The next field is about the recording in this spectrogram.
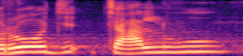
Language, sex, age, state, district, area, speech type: Gujarati, female, 45-60, Gujarat, Amreli, urban, spontaneous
